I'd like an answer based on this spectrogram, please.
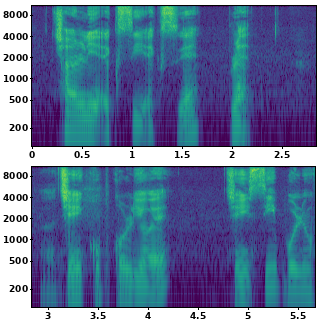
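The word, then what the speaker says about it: Djesse: 그래서 DJ S인 줄 알았어요. DJ S. DJ 에세. 약간 옛날에 에세 담배 있었거든. 그렇죠. DJ S야? 그랬는데 찾아보니까는 JC라고 읽는데요 이거를. 그러니까 제이콥 콜리어의 이니셜을 딴.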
